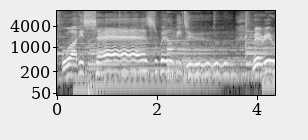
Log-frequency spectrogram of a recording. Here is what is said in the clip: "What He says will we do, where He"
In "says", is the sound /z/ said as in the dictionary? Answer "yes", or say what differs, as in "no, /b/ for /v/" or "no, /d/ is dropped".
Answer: yes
